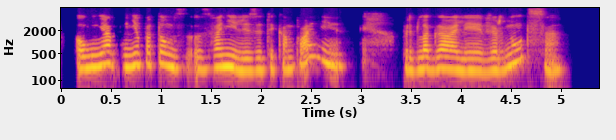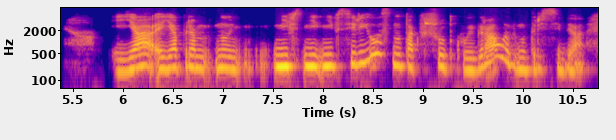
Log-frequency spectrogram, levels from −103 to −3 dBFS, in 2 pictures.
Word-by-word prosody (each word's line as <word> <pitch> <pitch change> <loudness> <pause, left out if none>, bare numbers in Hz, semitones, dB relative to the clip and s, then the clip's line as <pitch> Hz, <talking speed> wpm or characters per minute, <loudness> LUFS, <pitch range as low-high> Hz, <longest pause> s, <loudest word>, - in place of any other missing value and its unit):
А 210 - +3
у 220 - +2
меня 270 +3 +4
мне 235 +3 +2
потом 265 -2 0
з 215 +1 -10
звонили 215 -2 +3
из 185 - -5
этой 195 +2 -6
компании, 245 - -2 0.6
предлагали 195 -2 +1
вернуться. 225 - -3 0.8
И 175 - -9
я 215 +7 +4
я 205 +2 +1
прям, 220 -1 -3
ну, 215 0 -1 0.4
не 235 0 +9
в 235 +1 -5
не 240 0 +4
всерьез, 280 - -1
но 245 -2 -1
так 220 -2 -3
в - - -12
шутку 215 -5 -4
играла 225 - 0
внутри 205 -2 -5
себя. 195 -1 -7
220 Hz, 155 wpm, -21 LUFS, 200-245 Hz, 0.8 s, не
